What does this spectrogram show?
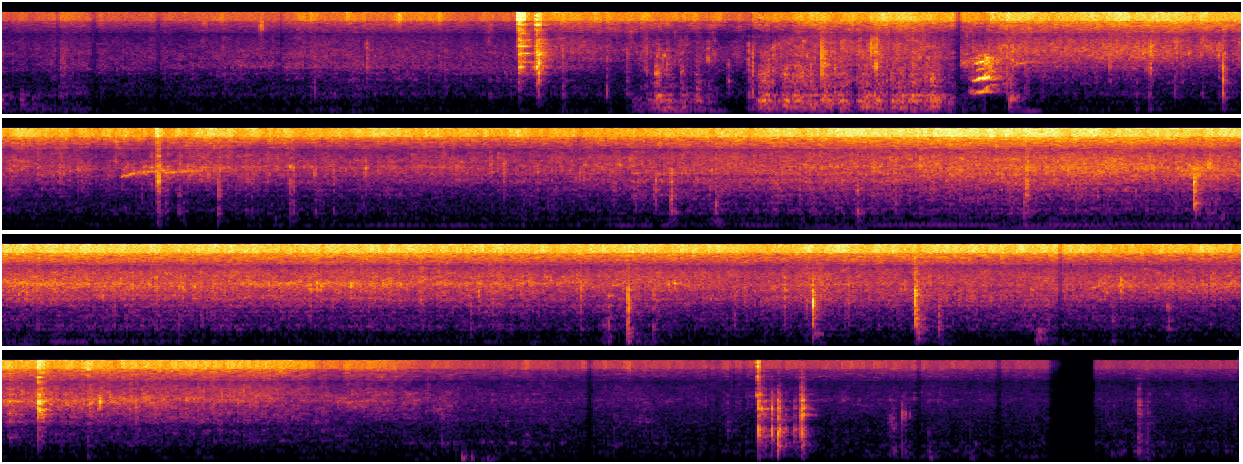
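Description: Boiled chicken intestines frying in hot oil in a frying pan: a steady sizzle with scattered pops and clicks, with a louder burst of crackling about four seconds in. The sizzle dies down near the end.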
